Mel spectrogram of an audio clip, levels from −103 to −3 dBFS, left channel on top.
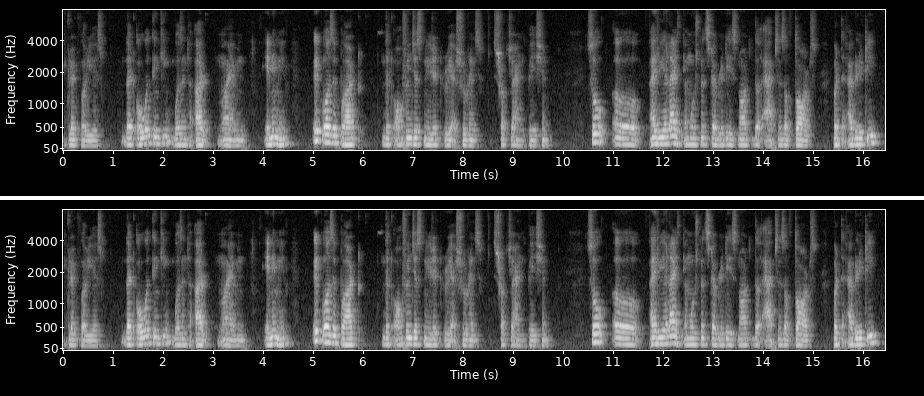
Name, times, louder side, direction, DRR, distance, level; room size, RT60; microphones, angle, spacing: voice 1, 0.1-0.7 1.2-3.6 4.0-4.5 5.0-5.9 6.4-8.3 8.6-9.7 10.5-15.0 15.4-16.2, equal, 10° right, 1 dB, 1.4 m, -26 dB
6.9 x 4.2 x 3.4 m, 0.25 s
head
